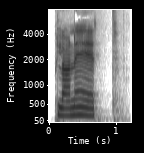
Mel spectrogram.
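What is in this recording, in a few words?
"Planeet" Estonian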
